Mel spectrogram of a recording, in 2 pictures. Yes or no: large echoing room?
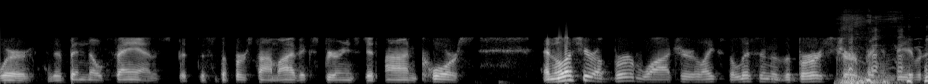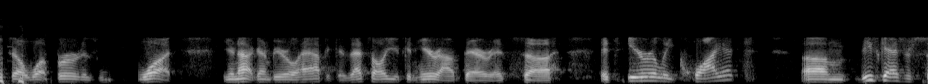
no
